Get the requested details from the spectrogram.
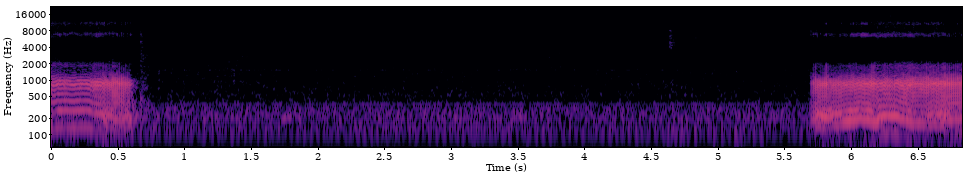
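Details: Very loud, buzzing, tonal snoring from a tiny 4-year-old sleeping pet, two breaths about five seconds apart with quiet between.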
